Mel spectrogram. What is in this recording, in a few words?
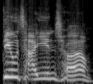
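investigate area, cantonese female; XBOX; enemy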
